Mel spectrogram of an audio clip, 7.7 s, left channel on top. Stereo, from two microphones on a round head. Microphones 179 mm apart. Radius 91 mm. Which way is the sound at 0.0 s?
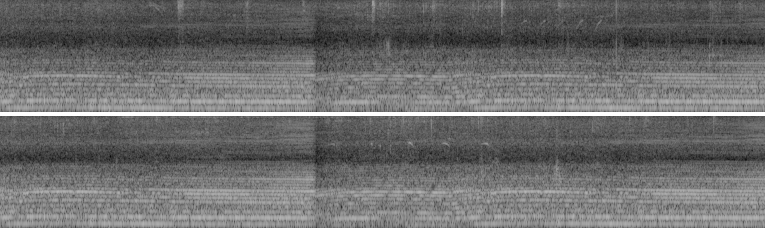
25° right (ahead or behind).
